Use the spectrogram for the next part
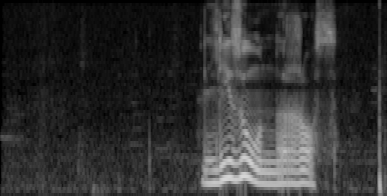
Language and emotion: Russian, neutral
